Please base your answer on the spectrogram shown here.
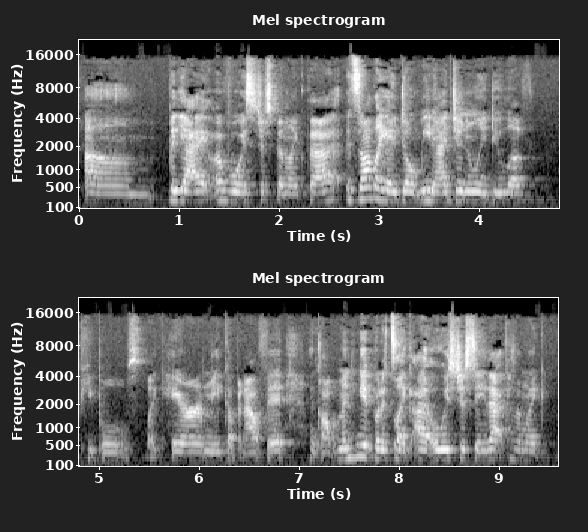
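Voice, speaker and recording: A woman's voice: mid-range voice, steady tone, quick pace, few pauses. Young woman rambling in a casual vlog, laughs a lot, does little voices for other people. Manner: chatty, laughs often, acts out what others say; talks while curling her hair. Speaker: vlogger. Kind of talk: candid personal vlog.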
